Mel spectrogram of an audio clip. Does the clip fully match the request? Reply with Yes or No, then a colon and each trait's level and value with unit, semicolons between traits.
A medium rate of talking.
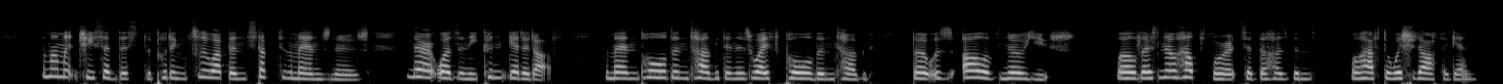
No: fast, 235 wpm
